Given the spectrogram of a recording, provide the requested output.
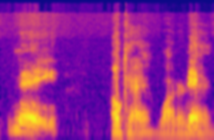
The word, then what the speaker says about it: Nai: It's spelled NAI, but she said water nay.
